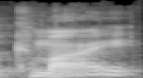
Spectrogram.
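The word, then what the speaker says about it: Khmer: which I guess is about as close as you can say it in English to the way that they would say it in Cambodia I know most players refer to it as say kamur or k but I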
